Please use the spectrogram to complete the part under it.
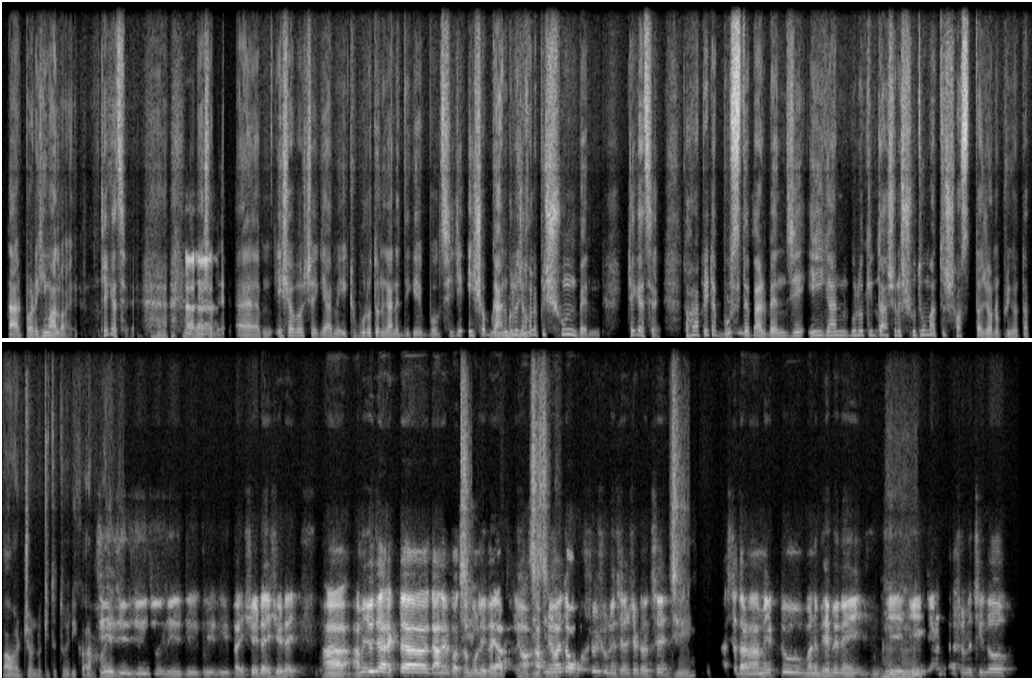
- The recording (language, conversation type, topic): Bengali, unstructured, গানশিল্পীরা কি এখন শুধু অর্থের পেছনে ছুটছেন?
- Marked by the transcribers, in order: static; chuckle; "পুরাতন" said as "পুরতন"; unintelligible speech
